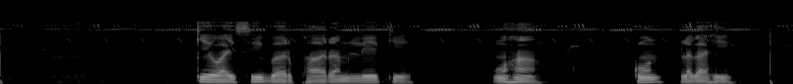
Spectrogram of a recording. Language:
Chhattisgarhi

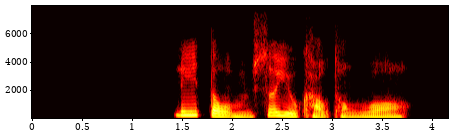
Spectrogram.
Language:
Cantonese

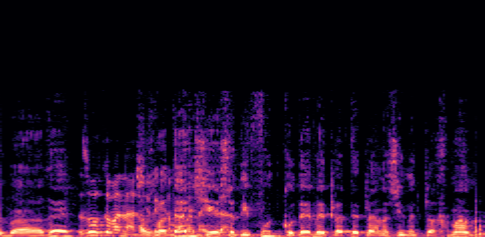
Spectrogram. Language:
Hebrew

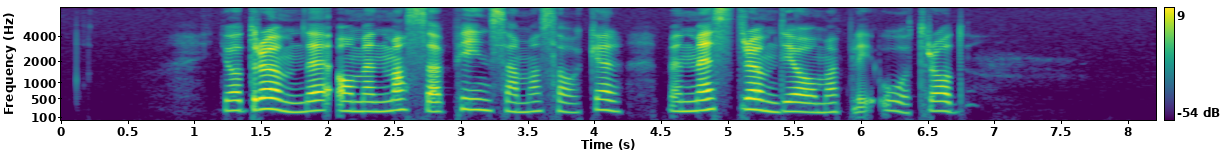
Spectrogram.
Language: Swedish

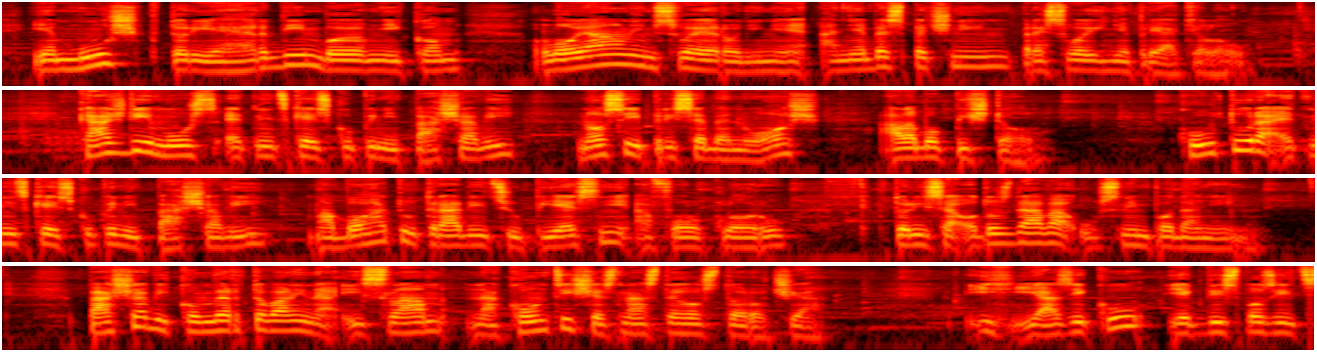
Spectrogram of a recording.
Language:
Slovak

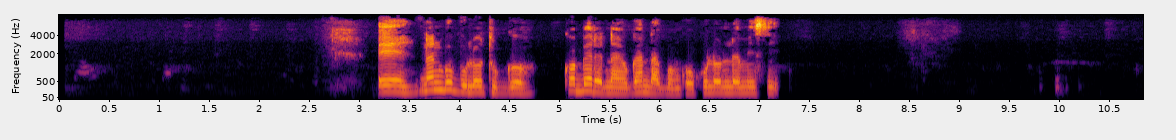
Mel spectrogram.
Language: Kuku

